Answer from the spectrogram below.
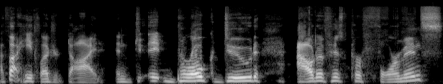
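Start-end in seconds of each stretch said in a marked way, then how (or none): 0.0-1.1 put-on acted-out skeptical, jaded, cynical teenage tone. Retelling a remark made to a costumed Joker at a park: imitating own cynical remark. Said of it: "cynical seventeen-year-old me, was like".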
